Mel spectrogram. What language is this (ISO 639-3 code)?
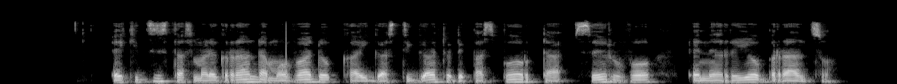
epo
